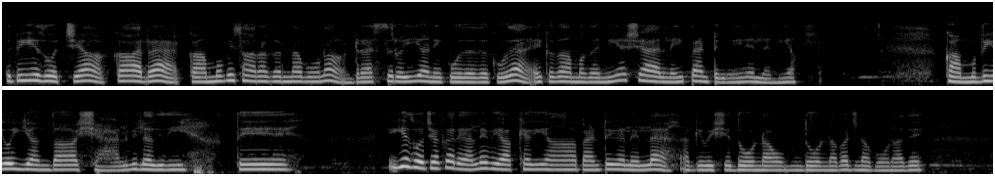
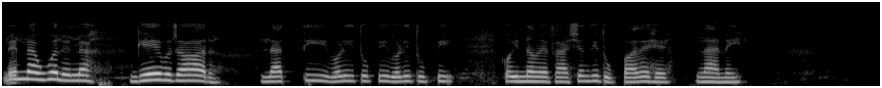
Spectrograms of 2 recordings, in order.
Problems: low volume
